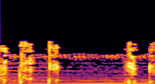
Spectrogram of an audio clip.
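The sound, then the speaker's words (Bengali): Harsh, explosive coughs from a seventeen-year-old boy who has choked mid-laugh, a few sharp bursts spaced by pauses over a steady low hum. “বিষম খেয়ে থেমে যায়, কাশতে কাশতে বেদম হয়ে পড়ে।”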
